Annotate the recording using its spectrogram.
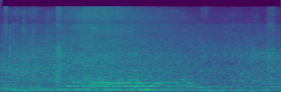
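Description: Motor traffic on the road bridge overhead: a steady engine hum that swells to its loudest a little past halfway, then eases off and drops slightly in pitch near the end.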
